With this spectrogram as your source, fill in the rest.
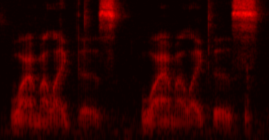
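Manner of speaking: very low, hushed self-reproach; despairing mutter to self. Real, not acted. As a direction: mutter it very low and very soft, to yourself. Streamer despairing to self over hard drawing.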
